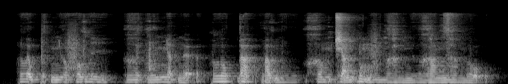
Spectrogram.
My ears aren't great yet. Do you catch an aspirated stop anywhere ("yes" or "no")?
no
